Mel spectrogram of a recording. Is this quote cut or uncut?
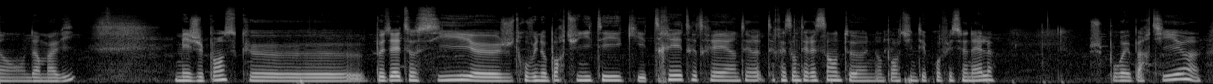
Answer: uncut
